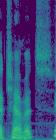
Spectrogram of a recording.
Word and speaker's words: Chaffetz: Chavitz, am I saying that right? Y- yeah, Chavitz.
